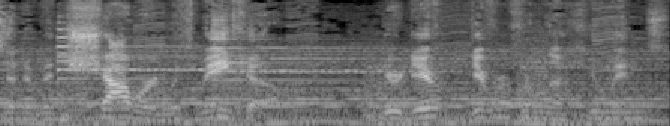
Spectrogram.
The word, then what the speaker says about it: Mako: It's Mako, not Mako. Pronounced the same way as the actor that played Uncle Iron in The Last Airbender.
